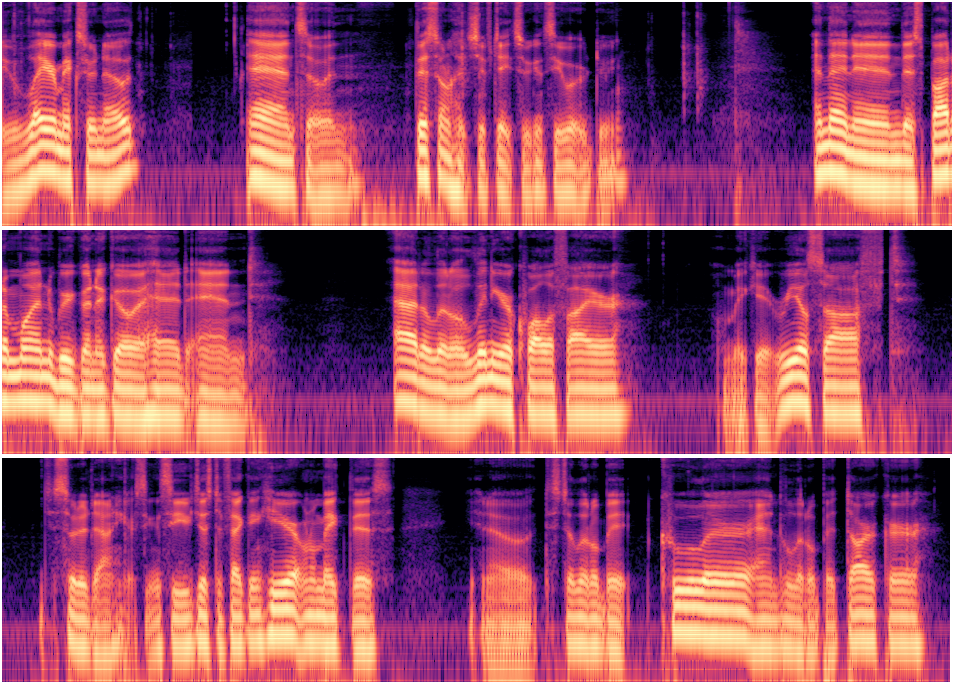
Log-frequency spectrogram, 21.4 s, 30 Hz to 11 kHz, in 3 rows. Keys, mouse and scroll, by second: 1.3 click, 3.4 shift+h, 4.6-5.6 typing, 6.1 click, 10.4 click, 11.0-11.8 scroll down 2, 11.2 click, 11.8 click, 15.1 shift+h, 17.2 click, 20.2-21.2 scroll down 1, 21.2-21.3 scroll up 1.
